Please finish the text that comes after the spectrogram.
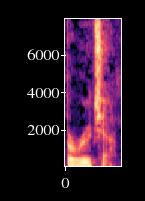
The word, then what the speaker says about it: Bharoocha: Excellent, Bharoocha. There we go. I've spelled it out phonetically like I should have a half an hour ago.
